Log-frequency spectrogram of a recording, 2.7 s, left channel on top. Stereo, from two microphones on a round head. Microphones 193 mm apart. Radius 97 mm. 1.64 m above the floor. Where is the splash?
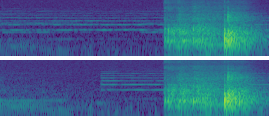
No splash in this recording.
